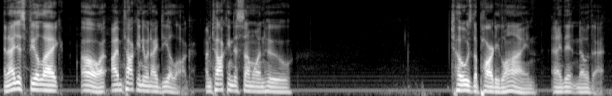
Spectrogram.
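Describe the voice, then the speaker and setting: A man hosting a casual podcast, talking his opinions through in a rambling, animated way with fillers and restarts. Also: lowish voice, moderate pace, pauses often, no echo.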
